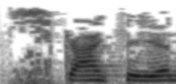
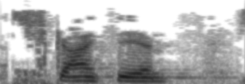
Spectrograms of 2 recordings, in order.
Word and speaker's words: Scythian: No Greek or Jew, circumcised or uncircumcised, barbarian, Scythian, that's how you pronounce it. If you understand, S-K-Y would be an easier way to understand that. Scythian, slave or free.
